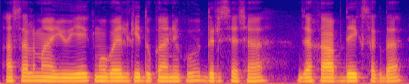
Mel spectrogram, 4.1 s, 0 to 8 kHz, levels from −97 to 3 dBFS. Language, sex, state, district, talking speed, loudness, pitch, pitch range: Hindi, male, Uttarakhand, Tehri Garhwal, 205 wpm, -15 LUFS, 125 Hz, 125-130 Hz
